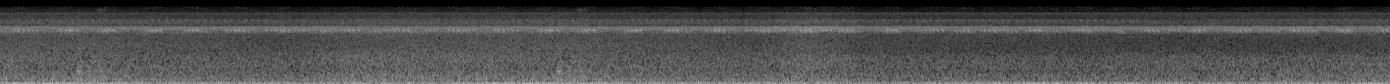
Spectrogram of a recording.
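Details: A steady high-pitched cricket trill runs unbroken throughout, with a continuous roar of wind underneath and no other animals heard.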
